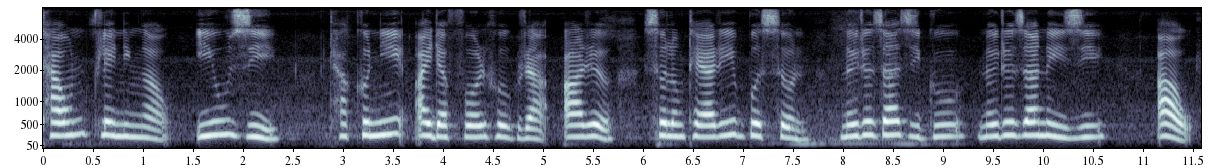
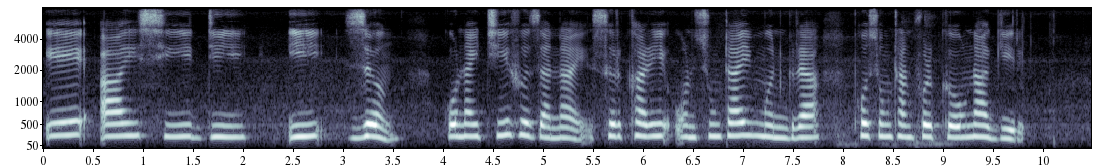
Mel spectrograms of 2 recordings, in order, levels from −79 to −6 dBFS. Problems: none marked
